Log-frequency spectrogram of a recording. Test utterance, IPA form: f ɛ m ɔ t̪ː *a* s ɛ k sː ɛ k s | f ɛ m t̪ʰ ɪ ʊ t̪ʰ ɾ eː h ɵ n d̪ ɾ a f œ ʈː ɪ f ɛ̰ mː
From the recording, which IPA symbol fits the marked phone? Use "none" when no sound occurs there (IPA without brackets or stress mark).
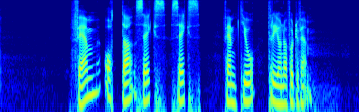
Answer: a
